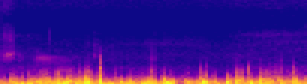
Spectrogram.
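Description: Wind buffeting the microphone in an uneven low rumble.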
